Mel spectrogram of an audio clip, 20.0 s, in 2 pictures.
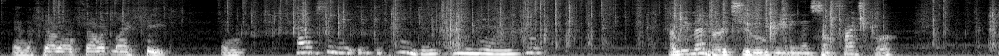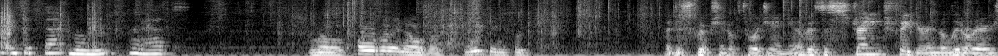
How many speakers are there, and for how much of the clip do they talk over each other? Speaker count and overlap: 3, no overlap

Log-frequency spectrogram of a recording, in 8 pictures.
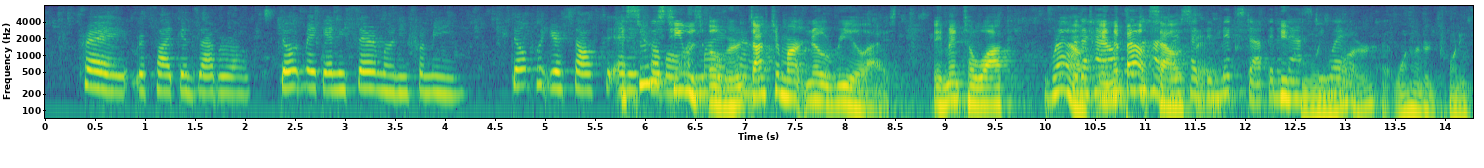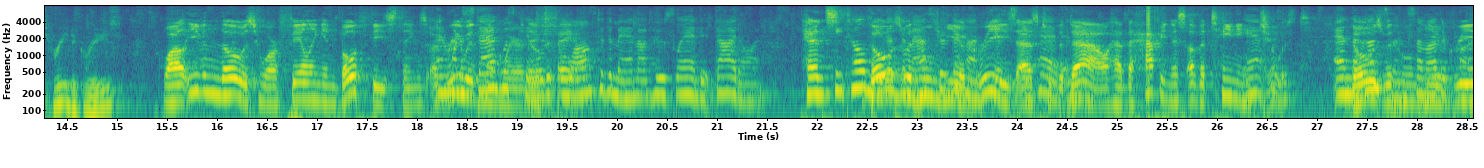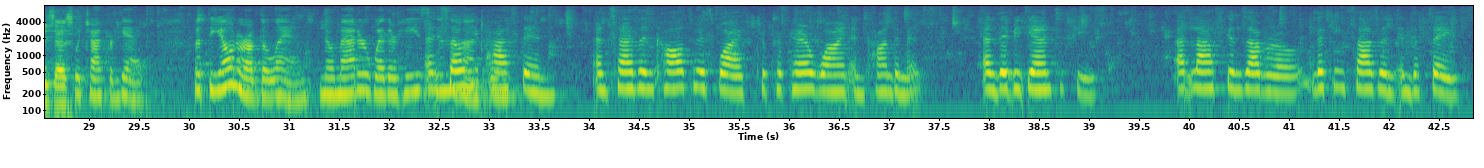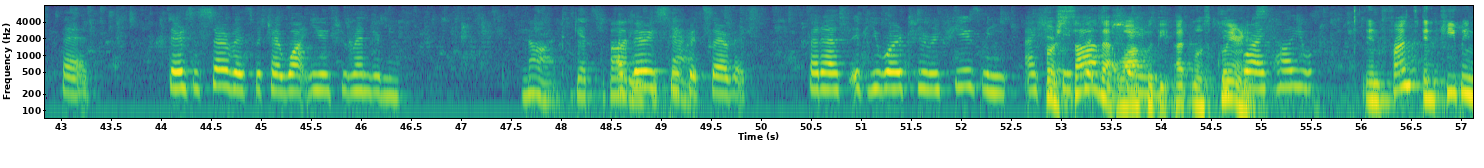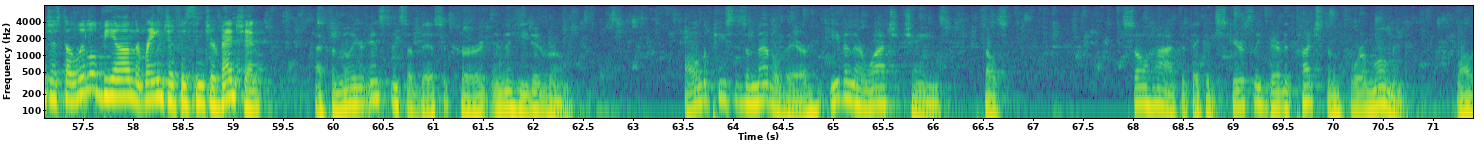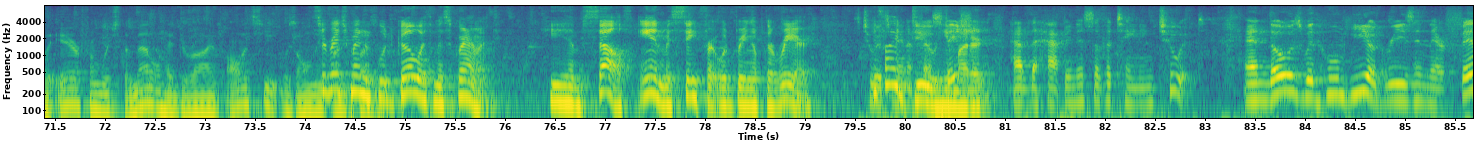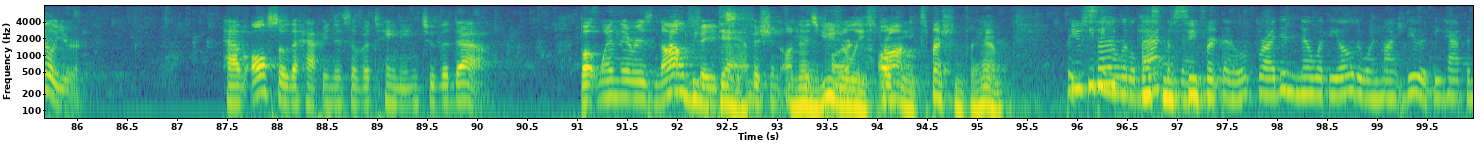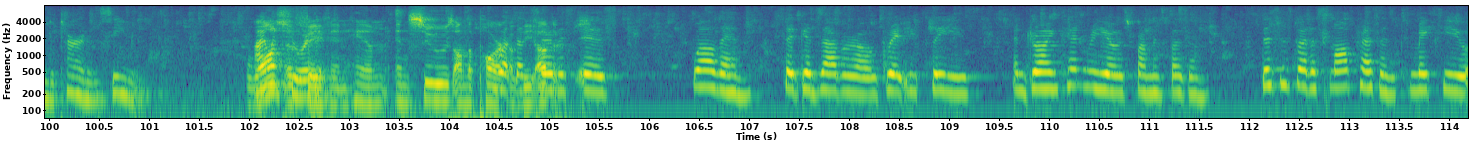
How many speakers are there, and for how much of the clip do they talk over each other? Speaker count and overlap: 5, about 22%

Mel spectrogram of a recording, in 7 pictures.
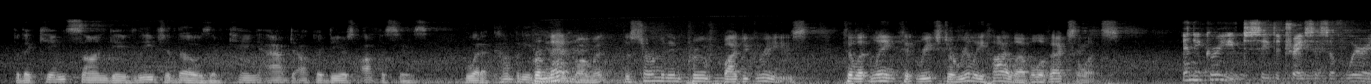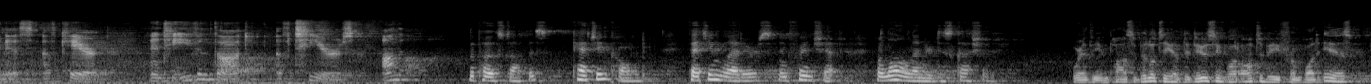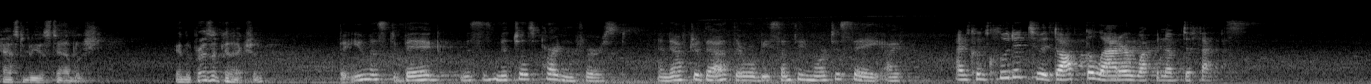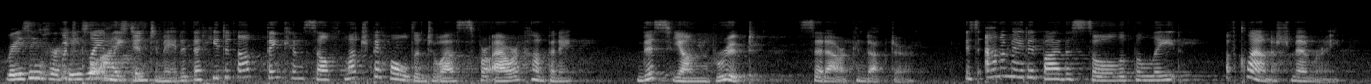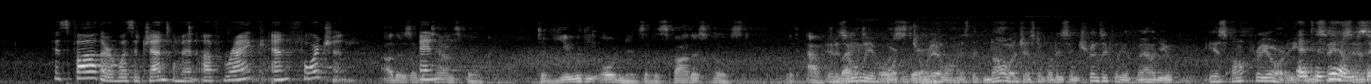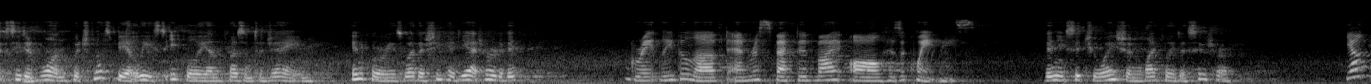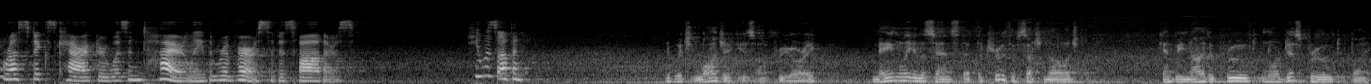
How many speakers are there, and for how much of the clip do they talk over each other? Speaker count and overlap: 8, about 5%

